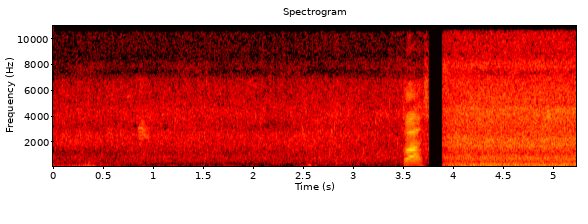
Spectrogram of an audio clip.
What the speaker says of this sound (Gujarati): એટલું બધું ઓજતમાં જોરદાર પાણી આવી ગયું છે, પોલાદ્રો નદી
